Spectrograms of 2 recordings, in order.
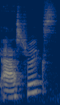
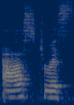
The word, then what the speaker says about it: asterisk: I can never say this word right, like literally, asterisk. I always say asterisk, but that's wrong because the S is not the last letter. So it should be asterisk. Does anyone say it like that?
